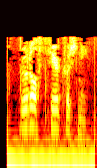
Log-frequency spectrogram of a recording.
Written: firkusny

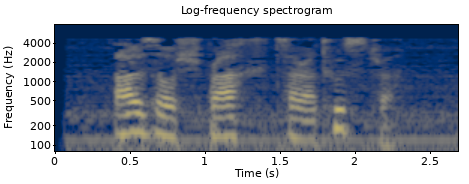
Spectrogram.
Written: Zarathustra

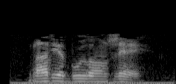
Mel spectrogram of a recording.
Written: boulanger

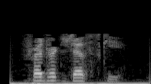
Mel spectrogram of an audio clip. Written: rzewski

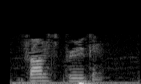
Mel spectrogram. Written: brueggen

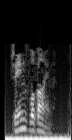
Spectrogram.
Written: levine

